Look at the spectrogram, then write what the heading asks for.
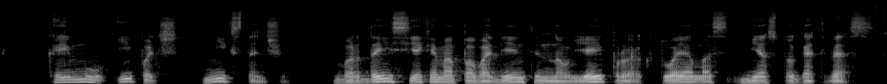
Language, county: Lithuanian, Kaunas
